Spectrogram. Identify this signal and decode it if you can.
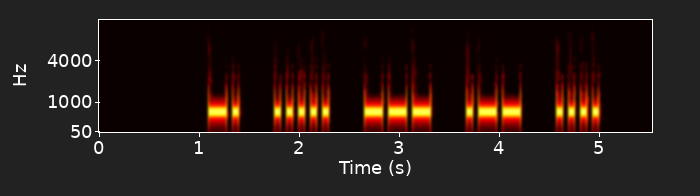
Morse code, heard as a keyed tone, about 20 wpm, spaced as for 15 wpm, 700 Hz. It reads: N5OWH
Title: 122 Lesson 20g - Number 3 - Call Signs 20wpm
